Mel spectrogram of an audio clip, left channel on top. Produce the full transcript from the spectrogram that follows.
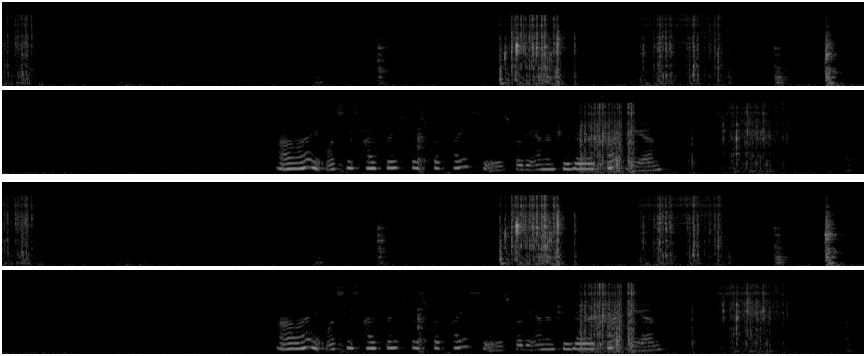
All right, what's this High Priestess for Pisces for the energy they're currently in?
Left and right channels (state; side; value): normal; both; correlation 0.76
